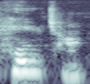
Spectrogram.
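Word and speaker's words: 黑茶: In Chinese we pronounce as Hei cha.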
